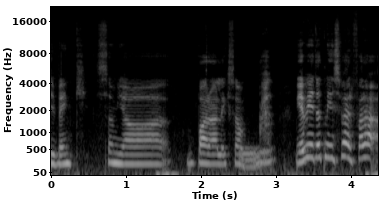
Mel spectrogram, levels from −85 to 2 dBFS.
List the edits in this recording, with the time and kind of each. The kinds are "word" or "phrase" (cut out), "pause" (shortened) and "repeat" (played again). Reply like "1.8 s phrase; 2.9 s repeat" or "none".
1.7 s pause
